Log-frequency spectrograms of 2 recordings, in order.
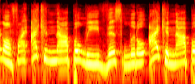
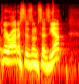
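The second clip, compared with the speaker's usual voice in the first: ordinary talk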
